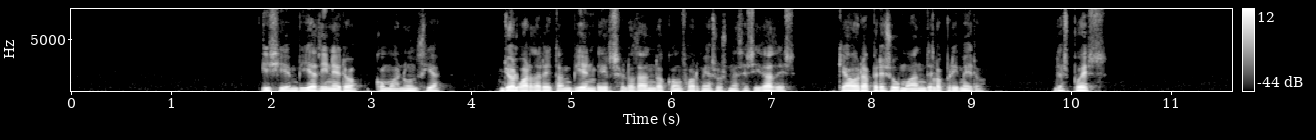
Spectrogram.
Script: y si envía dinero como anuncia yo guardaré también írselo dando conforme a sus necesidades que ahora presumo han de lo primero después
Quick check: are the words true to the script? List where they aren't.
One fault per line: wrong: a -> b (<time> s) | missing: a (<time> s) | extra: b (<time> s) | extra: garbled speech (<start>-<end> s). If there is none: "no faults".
no faults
